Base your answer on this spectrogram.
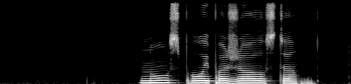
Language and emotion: Russian, sad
